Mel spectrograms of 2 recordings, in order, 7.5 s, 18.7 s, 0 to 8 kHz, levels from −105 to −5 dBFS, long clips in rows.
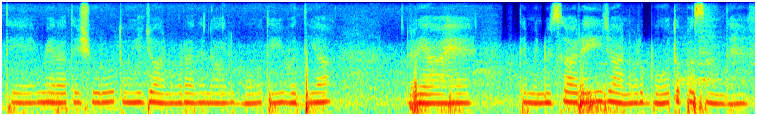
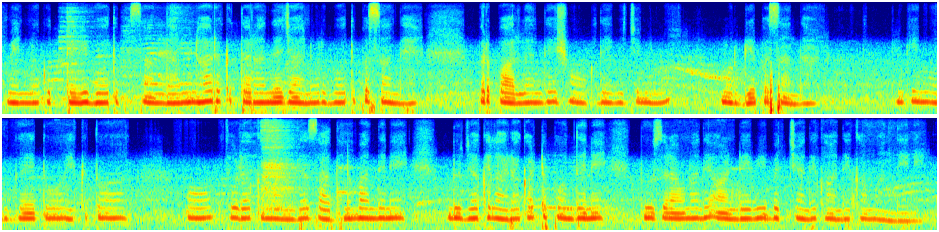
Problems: constant background noise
